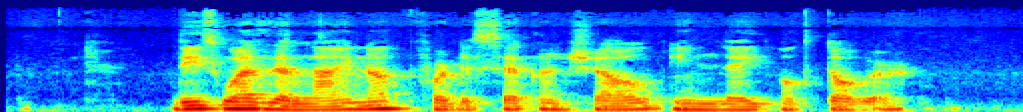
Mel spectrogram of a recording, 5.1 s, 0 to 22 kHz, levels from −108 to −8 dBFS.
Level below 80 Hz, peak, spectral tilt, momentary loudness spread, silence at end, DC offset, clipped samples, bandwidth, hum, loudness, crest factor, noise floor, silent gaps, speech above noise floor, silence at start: -50 dBFS; -2 dBFS; -8 dB/octave; 12 LU; 0.6 s; under 0.1%; under 0.1%; 10.5 kHz; none; -21 LUFS; 18 dB; -59 dBFS; none; 40 dB; 0.1 s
